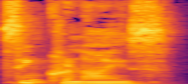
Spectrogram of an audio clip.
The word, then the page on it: synchronize: British English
